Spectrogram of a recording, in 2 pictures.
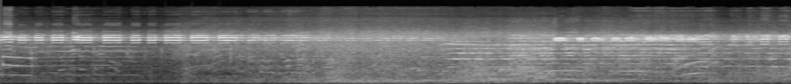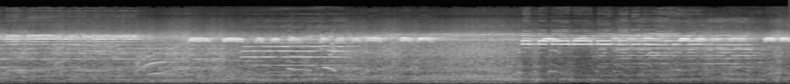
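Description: Many motorcycle horns honking at once, some held in long blasts and others sounding in rapid short beeps, over engine rumble and crowd voices.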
